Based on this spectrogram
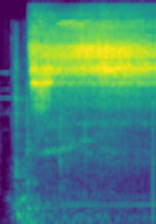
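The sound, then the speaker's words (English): A futuristic door slides with a rising mechanical whoosh that settles into a steady, bright, hissing whir, holding at full strength for over a second with no voices. “The door sealed shut behind him.”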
